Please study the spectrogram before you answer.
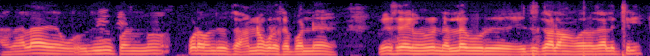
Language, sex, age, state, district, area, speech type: Tamil, male, 30-45, Tamil Nadu, Kallakurichi, rural, spontaneous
